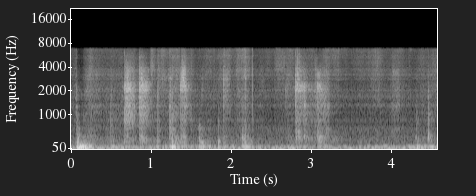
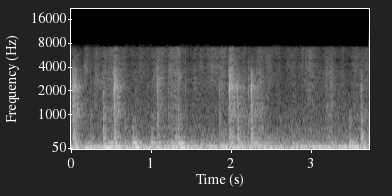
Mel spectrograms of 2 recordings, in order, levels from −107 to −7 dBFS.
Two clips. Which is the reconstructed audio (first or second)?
first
